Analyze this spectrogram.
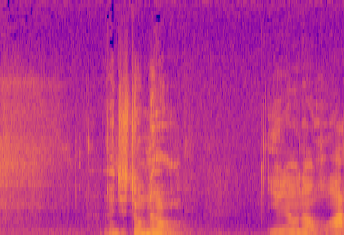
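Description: A man speaks earnestly nearby.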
